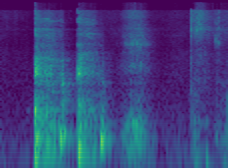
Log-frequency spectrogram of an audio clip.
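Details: An adult recovering from a lingering summer cold gives a short run of about three to four sharp, dry-sounding coughs in a quiet room.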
